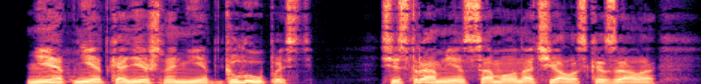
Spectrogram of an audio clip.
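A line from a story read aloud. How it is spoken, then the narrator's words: Impatient, sharp. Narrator (Russian): с нетерпением и резко проговорил Шатов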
